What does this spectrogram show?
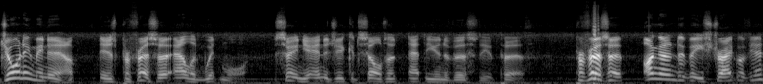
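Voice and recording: A man uses a put-on character voice with a bright, sharp tone and a fairly high pitch. He talks at a fairly quick pace, and his pitch swings very widely.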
